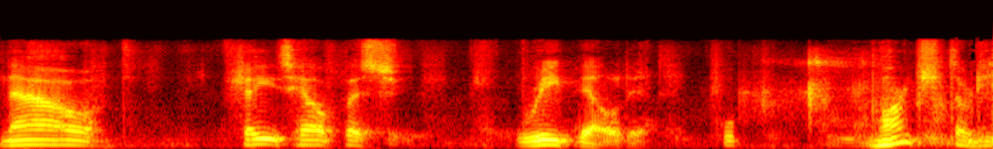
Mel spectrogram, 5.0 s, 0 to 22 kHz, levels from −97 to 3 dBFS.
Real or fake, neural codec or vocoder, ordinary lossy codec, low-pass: fake; codec, 16 kHz, 0.8 kbps, ZipCodec; AAC, 48 kbps; 7.2 kHz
